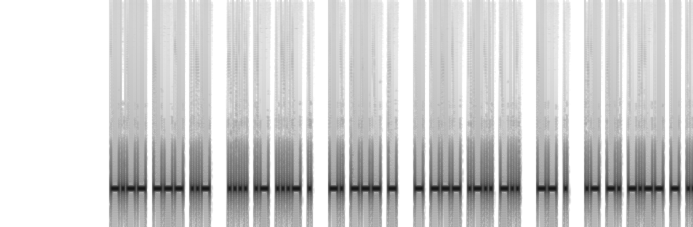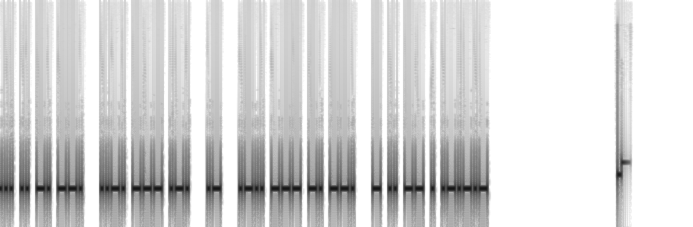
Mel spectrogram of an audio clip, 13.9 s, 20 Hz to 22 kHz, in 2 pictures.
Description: Morse code, heard as a keyed tone, about 44 wpm, 700 Hz. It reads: YOU HAVE NOT TOLD ME ANYTHING FOR A LONG TIME.
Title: Sentences from Top 1000 Words 45wpm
